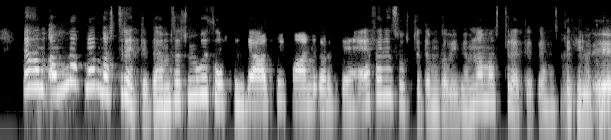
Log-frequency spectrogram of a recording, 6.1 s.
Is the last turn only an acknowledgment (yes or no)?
no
